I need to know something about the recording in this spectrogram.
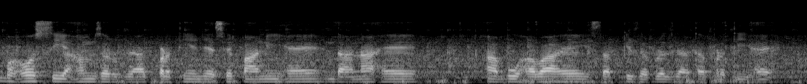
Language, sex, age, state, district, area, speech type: Urdu, male, 60+, Uttar Pradesh, Mau, urban, spontaneous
